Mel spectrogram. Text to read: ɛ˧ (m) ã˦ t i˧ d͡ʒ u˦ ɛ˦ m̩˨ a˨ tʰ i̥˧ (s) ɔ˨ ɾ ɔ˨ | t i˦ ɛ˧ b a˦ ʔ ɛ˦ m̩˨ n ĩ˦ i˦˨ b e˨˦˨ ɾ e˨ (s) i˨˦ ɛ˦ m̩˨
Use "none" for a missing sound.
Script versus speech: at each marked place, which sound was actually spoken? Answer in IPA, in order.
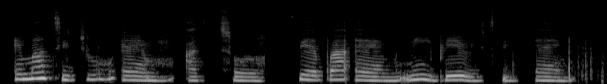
m, s, s

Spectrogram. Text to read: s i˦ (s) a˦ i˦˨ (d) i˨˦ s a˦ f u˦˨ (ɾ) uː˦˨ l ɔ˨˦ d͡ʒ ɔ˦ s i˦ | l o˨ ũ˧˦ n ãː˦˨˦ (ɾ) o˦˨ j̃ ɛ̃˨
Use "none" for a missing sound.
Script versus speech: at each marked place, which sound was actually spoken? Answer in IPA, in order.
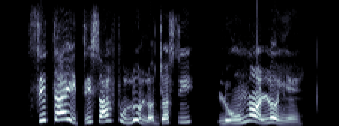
t, t, l, l

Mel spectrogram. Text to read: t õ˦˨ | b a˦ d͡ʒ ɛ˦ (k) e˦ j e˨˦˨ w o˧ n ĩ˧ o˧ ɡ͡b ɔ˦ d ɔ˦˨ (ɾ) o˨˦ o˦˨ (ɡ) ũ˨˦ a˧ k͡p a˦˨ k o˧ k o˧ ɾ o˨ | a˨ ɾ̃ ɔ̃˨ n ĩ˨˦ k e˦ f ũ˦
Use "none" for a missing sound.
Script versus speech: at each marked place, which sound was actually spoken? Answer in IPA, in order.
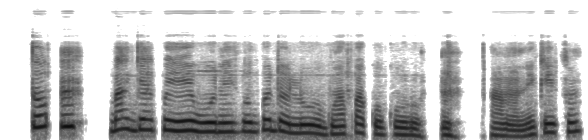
k͡p, l, ɡ

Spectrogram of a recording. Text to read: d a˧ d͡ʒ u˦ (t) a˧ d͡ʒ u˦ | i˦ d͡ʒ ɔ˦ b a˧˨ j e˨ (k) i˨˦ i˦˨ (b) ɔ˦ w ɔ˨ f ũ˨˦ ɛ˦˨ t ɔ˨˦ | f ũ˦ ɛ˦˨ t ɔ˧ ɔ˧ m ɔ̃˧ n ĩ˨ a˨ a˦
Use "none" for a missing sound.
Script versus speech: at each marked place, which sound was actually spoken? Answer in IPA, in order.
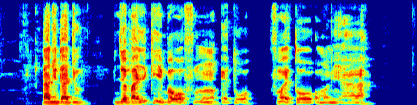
d, k, b

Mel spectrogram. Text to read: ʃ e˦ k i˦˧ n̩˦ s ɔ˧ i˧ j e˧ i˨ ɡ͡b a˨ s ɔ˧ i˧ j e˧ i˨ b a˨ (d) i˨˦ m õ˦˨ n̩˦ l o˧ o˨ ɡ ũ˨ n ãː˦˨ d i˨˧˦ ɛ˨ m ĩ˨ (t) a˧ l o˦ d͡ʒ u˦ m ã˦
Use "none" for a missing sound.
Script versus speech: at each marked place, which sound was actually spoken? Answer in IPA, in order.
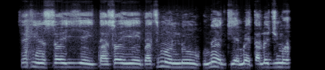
t, t

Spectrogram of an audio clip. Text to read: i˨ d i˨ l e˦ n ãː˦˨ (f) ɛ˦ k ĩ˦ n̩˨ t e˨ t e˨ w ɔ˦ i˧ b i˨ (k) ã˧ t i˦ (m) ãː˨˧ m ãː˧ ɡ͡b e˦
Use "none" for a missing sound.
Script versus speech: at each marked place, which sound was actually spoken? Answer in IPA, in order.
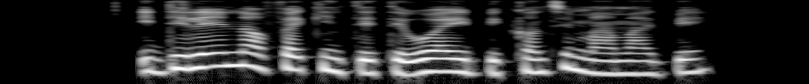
f, k, m

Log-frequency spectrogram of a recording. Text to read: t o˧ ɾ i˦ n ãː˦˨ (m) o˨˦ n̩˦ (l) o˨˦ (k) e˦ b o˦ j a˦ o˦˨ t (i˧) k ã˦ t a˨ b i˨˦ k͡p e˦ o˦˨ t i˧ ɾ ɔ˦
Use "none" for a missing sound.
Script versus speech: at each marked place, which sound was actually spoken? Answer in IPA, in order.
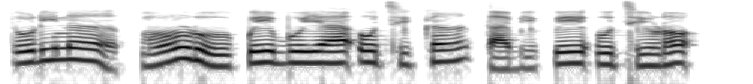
m, ɾ, k͡p, i˧

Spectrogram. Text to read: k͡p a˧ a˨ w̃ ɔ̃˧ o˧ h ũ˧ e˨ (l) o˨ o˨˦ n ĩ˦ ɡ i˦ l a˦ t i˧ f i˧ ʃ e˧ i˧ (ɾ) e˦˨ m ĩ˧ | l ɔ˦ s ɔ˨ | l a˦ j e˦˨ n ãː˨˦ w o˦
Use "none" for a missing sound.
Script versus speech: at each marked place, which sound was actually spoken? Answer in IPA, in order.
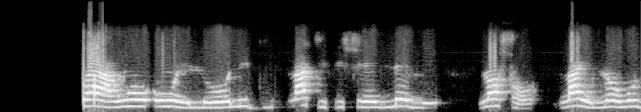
l, l

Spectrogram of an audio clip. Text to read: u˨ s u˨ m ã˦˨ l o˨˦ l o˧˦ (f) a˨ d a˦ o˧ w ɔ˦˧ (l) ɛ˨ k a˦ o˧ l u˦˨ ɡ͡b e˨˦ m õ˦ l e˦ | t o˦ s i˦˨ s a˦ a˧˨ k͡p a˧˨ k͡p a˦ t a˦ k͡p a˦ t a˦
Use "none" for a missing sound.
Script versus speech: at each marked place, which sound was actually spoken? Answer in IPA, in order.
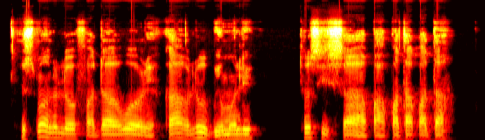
f, ɾ

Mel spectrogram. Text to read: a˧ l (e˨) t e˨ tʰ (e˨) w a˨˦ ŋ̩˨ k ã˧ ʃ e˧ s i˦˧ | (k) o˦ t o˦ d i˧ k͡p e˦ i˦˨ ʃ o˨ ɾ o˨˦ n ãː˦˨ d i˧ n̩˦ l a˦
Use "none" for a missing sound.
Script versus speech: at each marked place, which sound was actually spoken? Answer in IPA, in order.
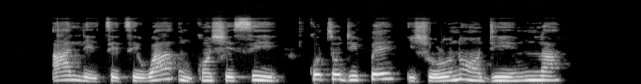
e˨, e˨, k

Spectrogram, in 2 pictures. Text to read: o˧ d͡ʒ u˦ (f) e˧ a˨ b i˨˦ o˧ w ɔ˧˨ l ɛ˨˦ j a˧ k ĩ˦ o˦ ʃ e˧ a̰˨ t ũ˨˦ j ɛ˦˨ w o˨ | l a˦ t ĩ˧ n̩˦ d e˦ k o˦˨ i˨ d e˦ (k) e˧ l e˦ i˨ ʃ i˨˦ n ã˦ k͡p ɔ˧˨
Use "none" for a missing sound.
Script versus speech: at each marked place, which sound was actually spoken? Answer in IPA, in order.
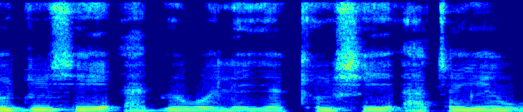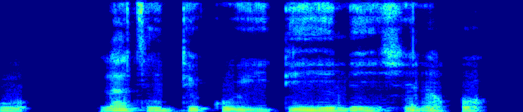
ʃ, none

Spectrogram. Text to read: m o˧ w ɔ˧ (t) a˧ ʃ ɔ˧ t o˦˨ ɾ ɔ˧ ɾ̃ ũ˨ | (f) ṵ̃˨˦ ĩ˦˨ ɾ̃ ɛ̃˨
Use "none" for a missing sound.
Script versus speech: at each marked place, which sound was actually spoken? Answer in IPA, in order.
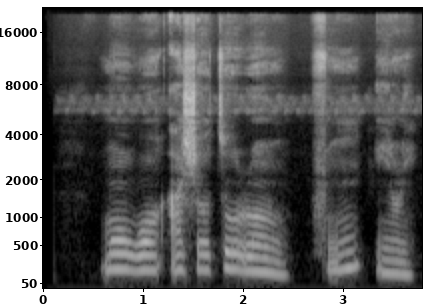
none, f

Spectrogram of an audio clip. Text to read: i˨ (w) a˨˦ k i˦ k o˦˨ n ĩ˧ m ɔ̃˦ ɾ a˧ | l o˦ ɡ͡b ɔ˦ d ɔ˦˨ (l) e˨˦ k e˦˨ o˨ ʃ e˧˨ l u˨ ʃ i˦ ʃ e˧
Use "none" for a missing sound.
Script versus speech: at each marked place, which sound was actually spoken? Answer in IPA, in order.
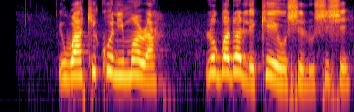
w, l

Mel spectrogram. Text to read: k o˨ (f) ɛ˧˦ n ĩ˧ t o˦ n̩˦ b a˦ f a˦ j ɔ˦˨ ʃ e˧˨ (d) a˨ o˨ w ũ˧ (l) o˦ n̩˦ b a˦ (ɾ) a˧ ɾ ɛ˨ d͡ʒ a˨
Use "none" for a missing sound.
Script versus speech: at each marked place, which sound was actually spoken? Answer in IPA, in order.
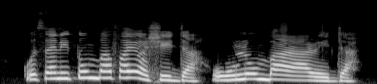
s, d͡ʒ, l, ɾ

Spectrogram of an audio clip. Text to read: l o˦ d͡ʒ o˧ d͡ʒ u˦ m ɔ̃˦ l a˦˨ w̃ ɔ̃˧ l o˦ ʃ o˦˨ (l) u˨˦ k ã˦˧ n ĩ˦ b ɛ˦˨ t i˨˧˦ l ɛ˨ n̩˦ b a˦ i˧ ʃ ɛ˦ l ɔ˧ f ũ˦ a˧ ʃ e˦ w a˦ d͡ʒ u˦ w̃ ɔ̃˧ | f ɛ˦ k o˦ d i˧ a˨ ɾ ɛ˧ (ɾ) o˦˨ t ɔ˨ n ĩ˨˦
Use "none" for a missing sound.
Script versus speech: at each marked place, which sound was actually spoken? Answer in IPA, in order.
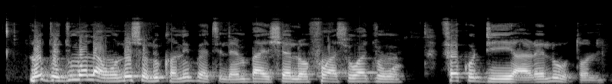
l, l

